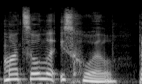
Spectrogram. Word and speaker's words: Мацола Исхойл: А написала ее Мацола Исхойл. Правильно я делаю ударение, да? – Да, все верно.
